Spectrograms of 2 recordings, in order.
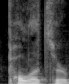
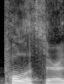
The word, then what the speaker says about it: Pulitzer: So, if you look it up in the dictionary, they will say it's pronounced Joseph Pulitzer, and they'll say that's the family's pronunciation. But then they will allow also Pulitzer, like if you want to say it the way the family didn't say it.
